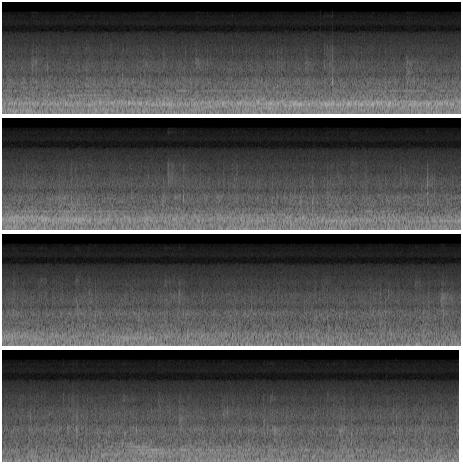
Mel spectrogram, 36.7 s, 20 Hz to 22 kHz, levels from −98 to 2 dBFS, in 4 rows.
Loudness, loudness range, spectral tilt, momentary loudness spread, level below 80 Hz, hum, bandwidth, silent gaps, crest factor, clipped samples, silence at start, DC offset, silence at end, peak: -41 LUFS; 6 LU; -5.5 dB/octave; 6 LU; -48 dBFS; none; 16 kHz; none; 18 dB; under 0.1%; 0 s; under 0.1%; 0 s; -22 dBFS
